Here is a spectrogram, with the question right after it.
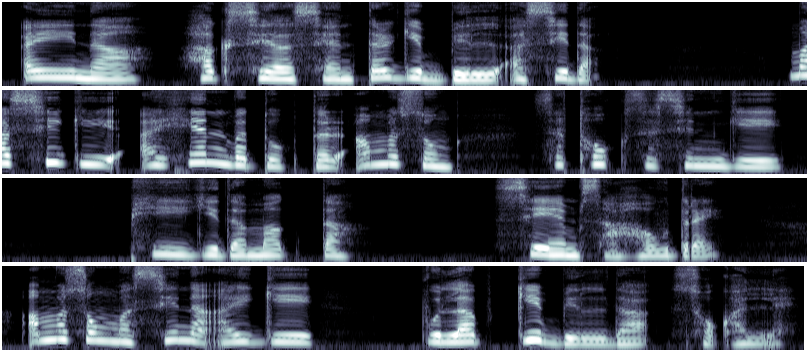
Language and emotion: Manipuri, sad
